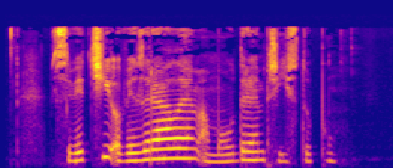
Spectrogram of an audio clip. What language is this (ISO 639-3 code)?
ces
